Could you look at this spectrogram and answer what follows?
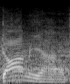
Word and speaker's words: Damiano: see so I'm apologizing my last name is it's pronounced Damiano because of the vowels in Italian the way the crowds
